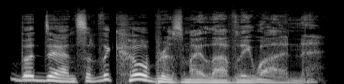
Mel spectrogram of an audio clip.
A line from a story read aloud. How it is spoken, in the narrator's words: laughed Totrasmek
